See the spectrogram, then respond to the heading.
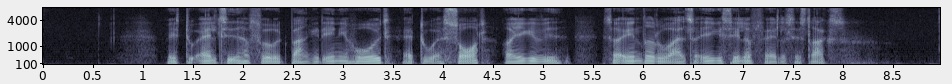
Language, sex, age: Danish, male, 32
